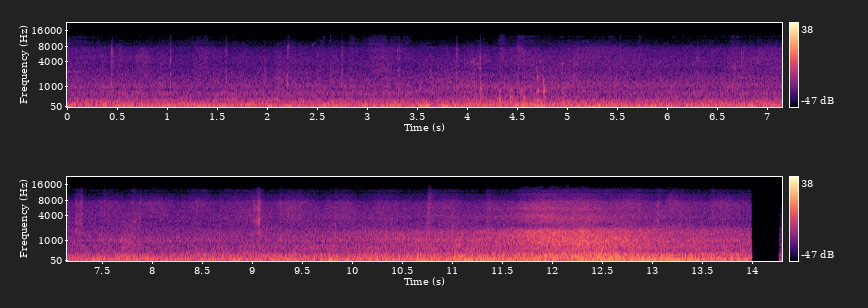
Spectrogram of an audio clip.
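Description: Wind rumbling on a GoPro's microphone over street traffic noise, with a passing vehicle swelling and fading near the end.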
